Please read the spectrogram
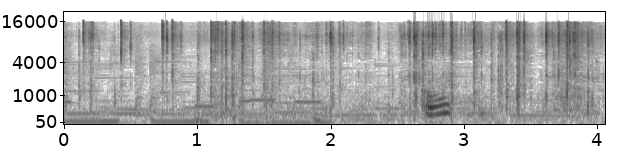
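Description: Foil blind-box pouch crinkling and rustling as it is opened by hand, with a clear plastic inner bag being pulled out of it.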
